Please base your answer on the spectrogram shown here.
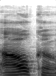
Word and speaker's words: Aoko: I can't believe this I did not say ow I said aoko I don't know what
